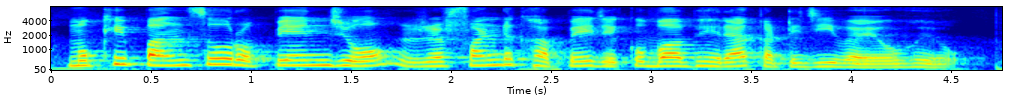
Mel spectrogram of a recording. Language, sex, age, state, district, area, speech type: Sindhi, female, 18-30, Gujarat, Surat, urban, read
